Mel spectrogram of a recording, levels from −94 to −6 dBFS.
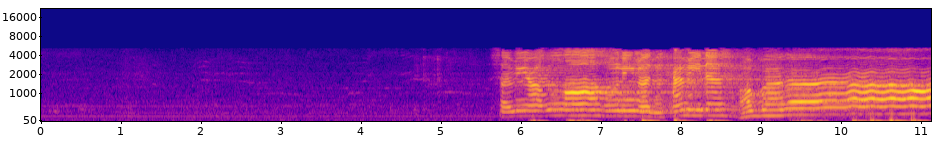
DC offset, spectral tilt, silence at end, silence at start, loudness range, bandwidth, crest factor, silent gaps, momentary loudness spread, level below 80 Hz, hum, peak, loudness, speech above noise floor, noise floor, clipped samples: under 0.1%; -5 dB/octave; 0 s; 5.75 s; 11 LU; 5.4 kHz; 16 dB; none; 10 LU; -50 dBFS; none; -4 dBFS; -18 LUFS; 42 dB; -60 dBFS; under 0.1%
